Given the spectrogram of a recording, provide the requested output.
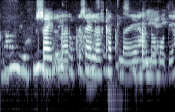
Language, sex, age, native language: Icelandic, male, 10, Icelandic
